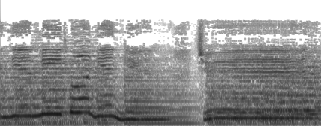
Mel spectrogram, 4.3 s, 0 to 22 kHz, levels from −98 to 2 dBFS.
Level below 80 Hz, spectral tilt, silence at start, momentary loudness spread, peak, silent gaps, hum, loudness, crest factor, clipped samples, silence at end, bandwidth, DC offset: -40 dBFS; -5 dB/octave; 0 s; 8 LU; 0 dBFS; none; none; -14 LUFS; 14 dB; under 0.1%; 0 s; 11.5 kHz; under 0.1%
